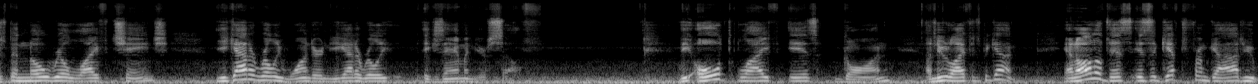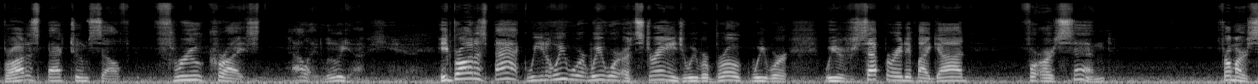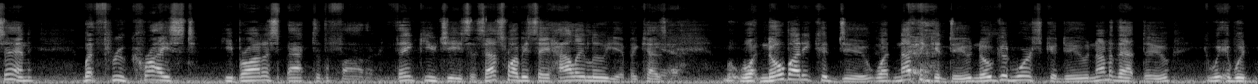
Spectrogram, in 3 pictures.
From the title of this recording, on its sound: Brown Bag In The Van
